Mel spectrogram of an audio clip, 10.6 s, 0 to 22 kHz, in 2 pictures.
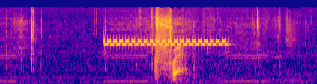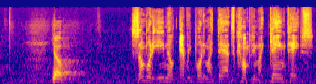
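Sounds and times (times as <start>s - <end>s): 
phone ringing with electronic trill: 1.7s - 4.2s
speech: 2.9s - 3.2s, 6.2s - 6.5s, 7.6s - 10.5s.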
